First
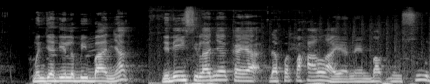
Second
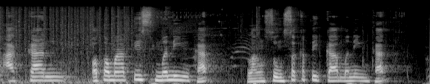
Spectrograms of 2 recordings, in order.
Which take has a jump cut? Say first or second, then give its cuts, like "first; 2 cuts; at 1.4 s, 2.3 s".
first; 1 cut; at 1.4 s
